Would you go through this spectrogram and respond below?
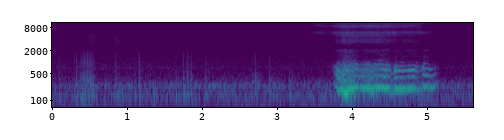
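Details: Pet dog asleep beneath a kotatsu, snoring heavily: soft ticking and faint breaths, then one loud, grating snore of over a second with a wavering, fluttering buzz before it fades.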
